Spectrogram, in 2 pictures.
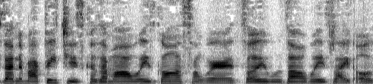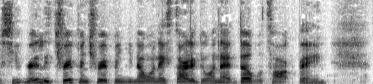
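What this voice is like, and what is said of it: Slight Southern drawl. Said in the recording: “I hear a little southern drawl.”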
